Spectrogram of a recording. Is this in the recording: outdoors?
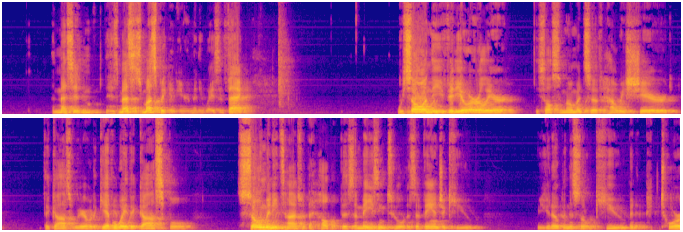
no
